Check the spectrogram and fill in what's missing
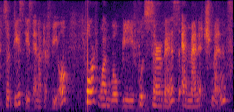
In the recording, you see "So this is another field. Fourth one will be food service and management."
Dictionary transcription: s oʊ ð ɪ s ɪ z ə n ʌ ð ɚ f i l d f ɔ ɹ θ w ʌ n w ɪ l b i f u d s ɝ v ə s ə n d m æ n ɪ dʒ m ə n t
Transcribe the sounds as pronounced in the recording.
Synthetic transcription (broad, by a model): s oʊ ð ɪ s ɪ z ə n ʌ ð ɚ f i l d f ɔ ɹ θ w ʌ n w ɪ l b i f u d s ɝ v ə s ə n m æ n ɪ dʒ m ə n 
